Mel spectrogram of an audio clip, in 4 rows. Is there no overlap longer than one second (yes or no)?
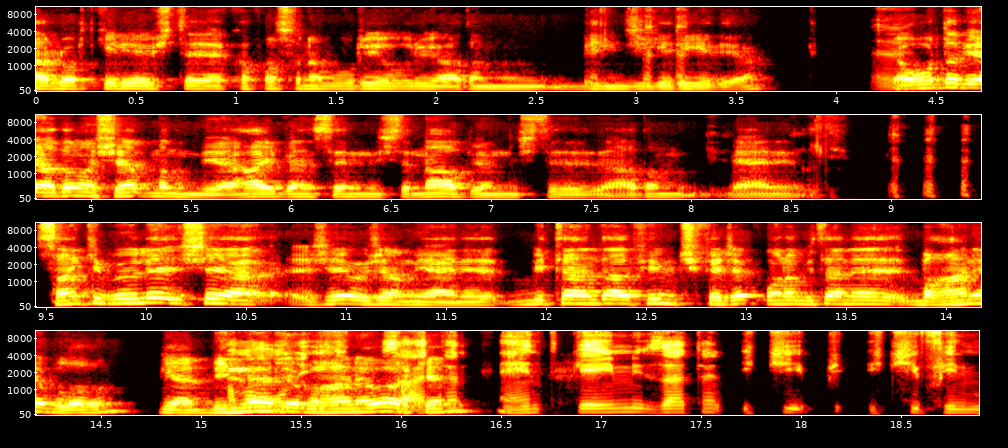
no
